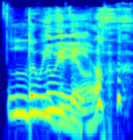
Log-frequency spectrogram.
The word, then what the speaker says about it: Louisville: I just said that wrong. Louisville. Louisville. – It does look like Louisville. – That's what it says right here on my paper. Right. But I know it's Louisville.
